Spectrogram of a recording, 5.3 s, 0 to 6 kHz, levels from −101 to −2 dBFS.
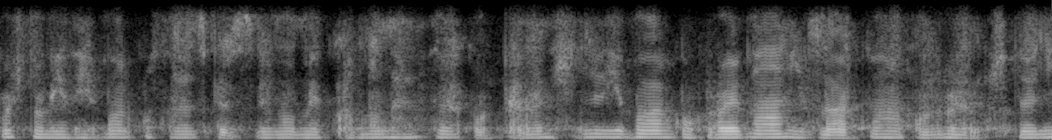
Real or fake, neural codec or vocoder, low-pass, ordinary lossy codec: fake; autoencoder, 22.05 kHz, a latent of 192 numbers a frame, VITS, trained on one speaker; 5.4 kHz; Opus, 32 kbps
